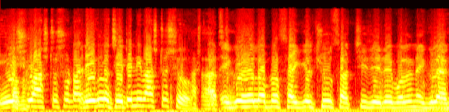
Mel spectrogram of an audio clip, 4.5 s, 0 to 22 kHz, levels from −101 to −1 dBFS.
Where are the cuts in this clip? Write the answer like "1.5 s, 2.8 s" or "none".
0.8 s, 2.0 s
